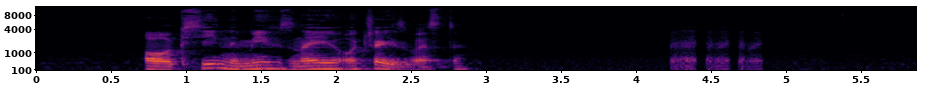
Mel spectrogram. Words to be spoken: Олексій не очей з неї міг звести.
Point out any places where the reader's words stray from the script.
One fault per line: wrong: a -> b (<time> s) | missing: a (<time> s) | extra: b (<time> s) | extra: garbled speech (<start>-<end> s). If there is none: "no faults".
wrong: очей -> міг (1.4 s)
wrong: міг -> очей (2.0 s)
